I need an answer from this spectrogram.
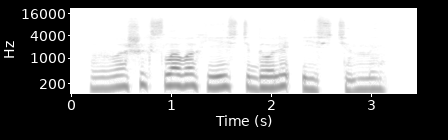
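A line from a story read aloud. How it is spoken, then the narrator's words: Evasive drawl. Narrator (Russian): протянул он, лишь бы сменить тему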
